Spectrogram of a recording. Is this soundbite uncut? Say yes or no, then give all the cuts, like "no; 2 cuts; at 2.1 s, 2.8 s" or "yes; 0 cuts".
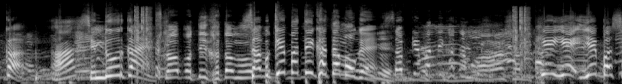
no; 2 cuts; at 1.5 s, 5.3 s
